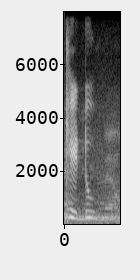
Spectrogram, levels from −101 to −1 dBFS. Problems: none marked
